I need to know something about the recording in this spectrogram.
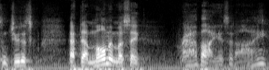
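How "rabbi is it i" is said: much softer and lower, a quiet question; hushed question. Retold or imitated. Judas quietly asking Jesus at supper, hushed. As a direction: ask it barely aloud.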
